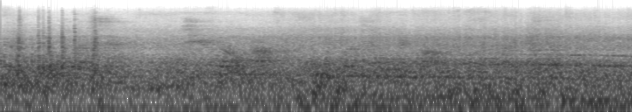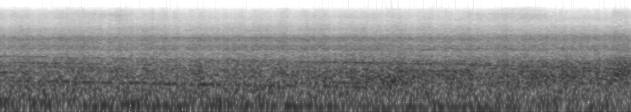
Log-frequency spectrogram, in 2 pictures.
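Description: A busy crowd murmurs in a large echoing hall.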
